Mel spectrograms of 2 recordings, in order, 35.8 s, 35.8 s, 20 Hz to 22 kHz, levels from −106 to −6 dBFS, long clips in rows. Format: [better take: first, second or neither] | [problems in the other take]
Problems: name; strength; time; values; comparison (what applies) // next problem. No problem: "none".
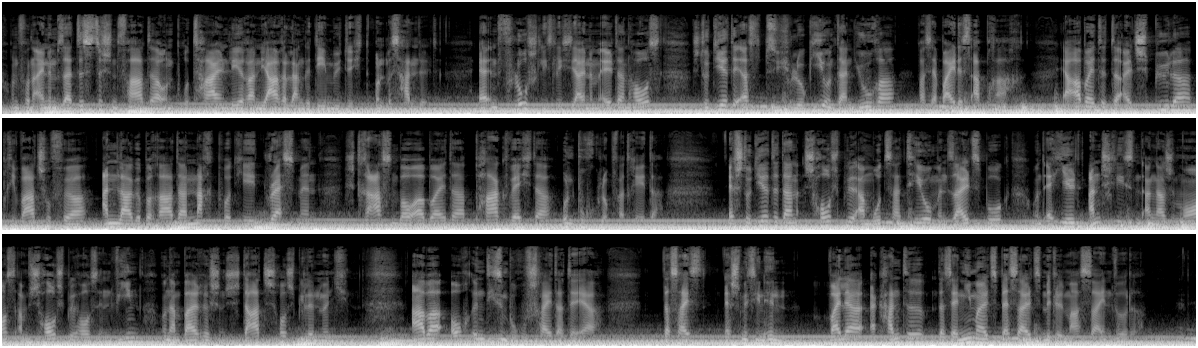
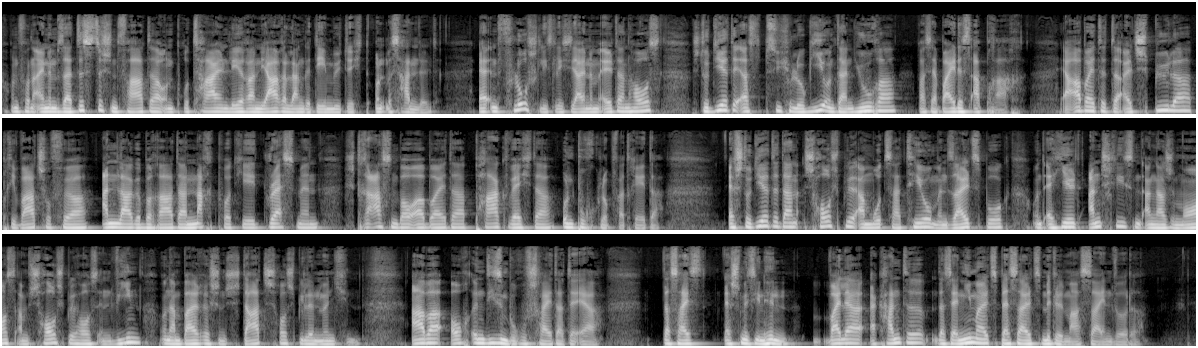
second | low rumble; loud; throughout; as loud as the speech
